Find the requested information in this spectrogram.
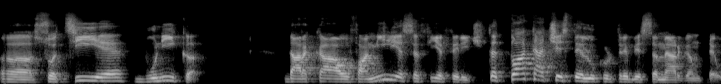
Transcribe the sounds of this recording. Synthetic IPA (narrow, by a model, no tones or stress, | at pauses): əso̞t̪sije̞bunikə̰ | d̪arkao̞familije̞səfije̞fe̞ɾit͡ʃi̥t̪ət̪oat̪e̞at͡ʃe̞st̪e̞lukɾurʲt̪ɾe̞buje̞səmea̰rɡəɨmpɾe̞̰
